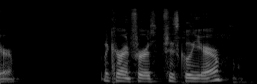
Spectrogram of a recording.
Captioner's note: speaking French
